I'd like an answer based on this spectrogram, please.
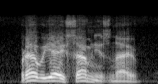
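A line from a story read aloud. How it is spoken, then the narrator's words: Cheerful reply. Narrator (Russian): весело ответил Альбер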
